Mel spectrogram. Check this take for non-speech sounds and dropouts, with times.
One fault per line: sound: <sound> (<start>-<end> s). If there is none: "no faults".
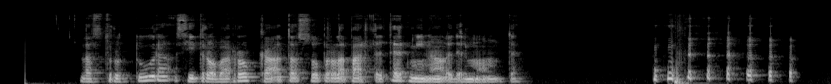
sound: laugh (6.5-8.1 s)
